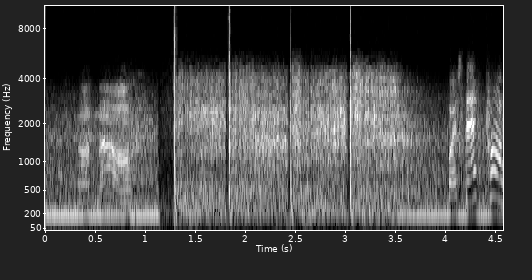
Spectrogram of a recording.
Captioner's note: gunshots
